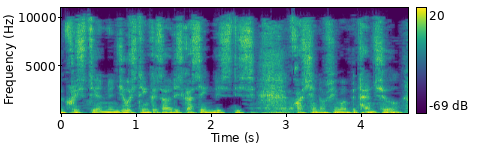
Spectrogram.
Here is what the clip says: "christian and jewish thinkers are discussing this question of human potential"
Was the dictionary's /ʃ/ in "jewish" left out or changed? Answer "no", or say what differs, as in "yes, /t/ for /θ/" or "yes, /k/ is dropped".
no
